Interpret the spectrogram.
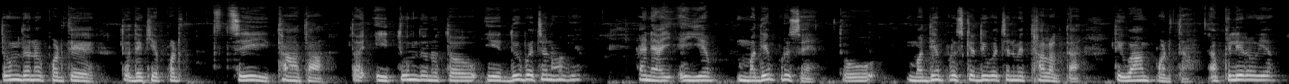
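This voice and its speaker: In a classroom-style video, a man walks through Sanskrit grammar step by step, repeatedly asking the viewer questions and checking with "है ना?". His voice is high with a dark tone, the pace a little slow, over slight background noise.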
